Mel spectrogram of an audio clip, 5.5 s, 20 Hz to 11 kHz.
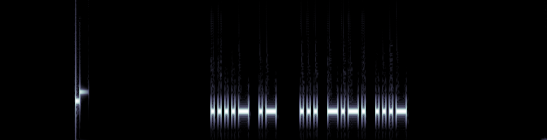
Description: Morse code, heard as a keyed tone, about 36 wpm, 700 Hz. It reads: 4A SCV
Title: Field Day Exchanges - 35wpm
